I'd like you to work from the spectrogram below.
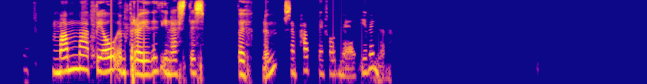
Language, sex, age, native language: Icelandic, female, 30-39, Icelandic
